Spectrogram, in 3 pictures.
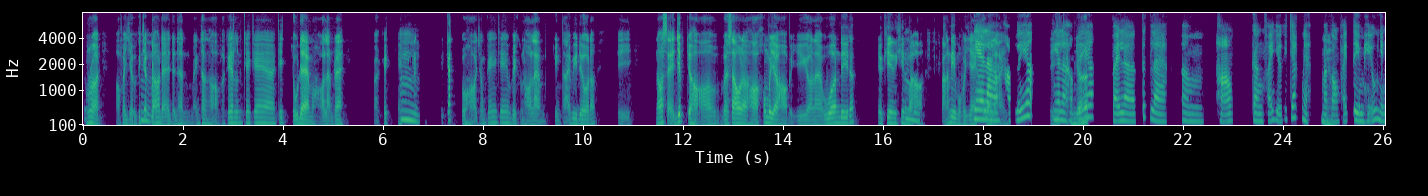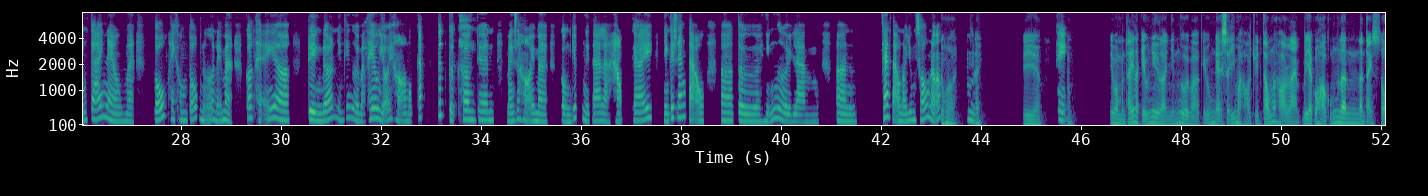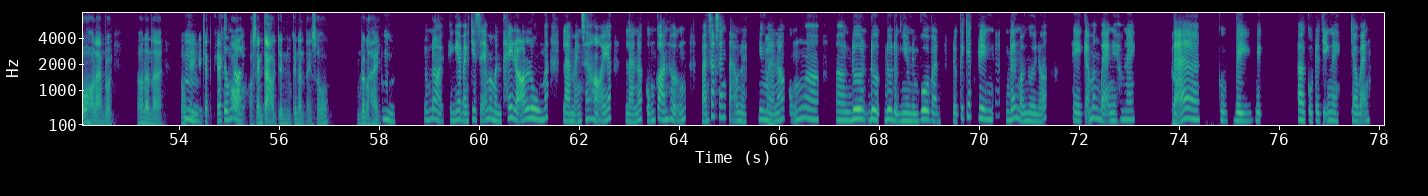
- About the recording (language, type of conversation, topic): Vietnamese, podcast, Bạn nghĩ mạng xã hội ảnh hưởng đến bản sắc sáng tạo như thế nào?
- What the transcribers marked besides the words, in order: tapping; other background noise; other noise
